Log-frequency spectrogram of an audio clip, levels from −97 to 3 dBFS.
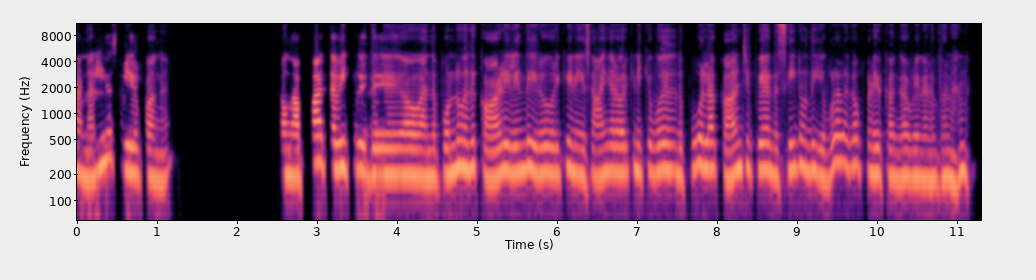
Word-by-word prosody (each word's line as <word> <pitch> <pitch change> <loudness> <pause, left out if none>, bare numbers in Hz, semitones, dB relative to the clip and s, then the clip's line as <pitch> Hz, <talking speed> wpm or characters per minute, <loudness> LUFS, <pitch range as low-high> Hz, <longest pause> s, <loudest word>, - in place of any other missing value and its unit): நல்லா 240 +12 +1
சொல்லியிருப்பாங்க. 200 -6 0 1.5
அவுங்க 195 -1 +1
அப்பா 270 +9 +5 0.2
தவிக்கிறது, 225 -4 +2 0.3
அவ 195 0 +3
அந்த 190 0 0
பொண்ணு 210 +4 +2
வந்து 235 +1 +2
காலையிலிருந்து 210 +5 +1
இரவு 210 +1 0
வரைக்கும் 205 +3 -2
என்னைய 200 -3 -2
சாயங்காலம் 210 +2 -1
வரைக்கும் 215 +2 -3
நிக்கும்போது, 220 +2 -2
அந்த 200 -2 -3
பூவெல்லாம் 235 -1 0
காய்ஞ்சி 225 +6 +1
போய், 230 0 +2
அந்த 195 -2 -3
சீன் 235 +3 -2
வந்து 225 0 -1
எவ்ளோ 235 +10 -2
அழகா 255 -1 -4
பண்ணியிருக்காங்க? 195 -3 -2
அப்பிடீன்னு 185 -1 -2
நினைப்பேன் 180 +1 -2
நானு 205 +2 -2
210 Hz, 155 wpm, -23 LUFS, 190-230 Hz, 1.5 s, அப்பா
